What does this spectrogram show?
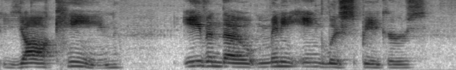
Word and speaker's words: Jachin: so it's properly pronounced Yen even though many English speakers mispronounce it as jaen there there is no J in Hebrew just like many people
